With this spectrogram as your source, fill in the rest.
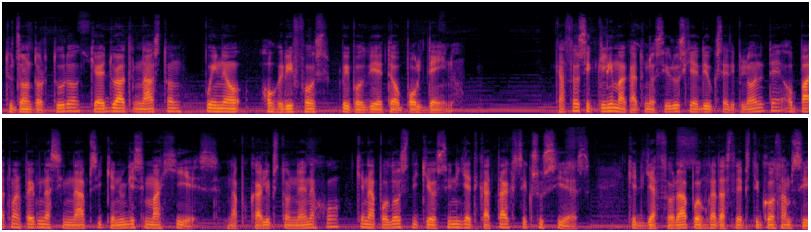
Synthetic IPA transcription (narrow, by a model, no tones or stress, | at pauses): t̪uzo̞nt̪o̞ɾt̪uɾo̞ce̞oed̪uɾɐt̪nɐst̪o̞n | puine | oɣɾifo̞spuipo̞ðie̞t̪e̞o̞po̞ld̪ejno | kɐθo̞siklimɐkɐt̪uno̞siɾusçe̞ðiukse̞ðiplo̞ne̞t̪e̞ʔo̞bɐt̪mɐnpɾe̞pinɐsinɐpsice̞nuɾʝe̞simɐçie̞̰snɐːpo̞kɐlipsi̥t̪o̞ne̞nɐxo̞ce̞nɐːpo̞ðo̞siðice̞o̞siniʝɐt̪i̥ɡɐt̪ɐxɾi̥sie̞ksusiɐs | ce̞t̪iðʝɐfθo̞ɾɐpue̞xuŋkɐt̪ɐst̪ɾe̞psi̥t̪iɡo̞θɐmsi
